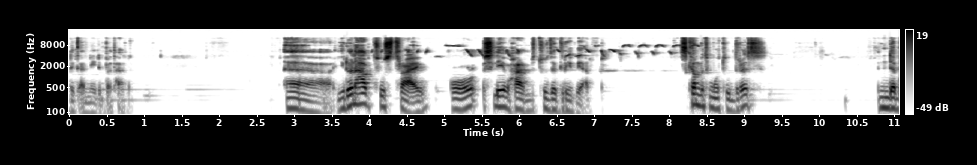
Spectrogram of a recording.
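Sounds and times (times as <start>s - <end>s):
man talking: 0.0s - 0.8s, 2.9s - 7.0s, 8.2s - 9.3s, 10.8s - 11.0s.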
